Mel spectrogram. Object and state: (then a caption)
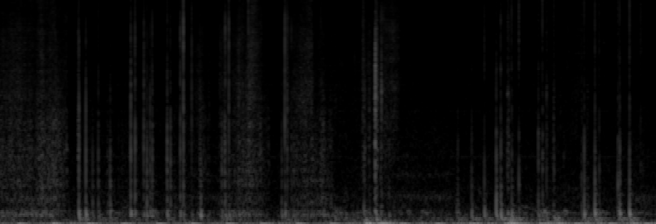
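Paperback book with card cover. Long nails tap and scratch the glossy card cover and spine of a thick blue paperback book, first held upright and then turned to show the spine. A steady run of quick, dry taps comes at a fairly regular pace, mixed with soft scratching. The sound is muffled and low-heavy, with only brief bright clicks.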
